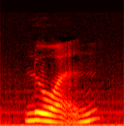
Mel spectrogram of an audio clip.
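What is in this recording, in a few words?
"lun", Mandarin Chinese third tone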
